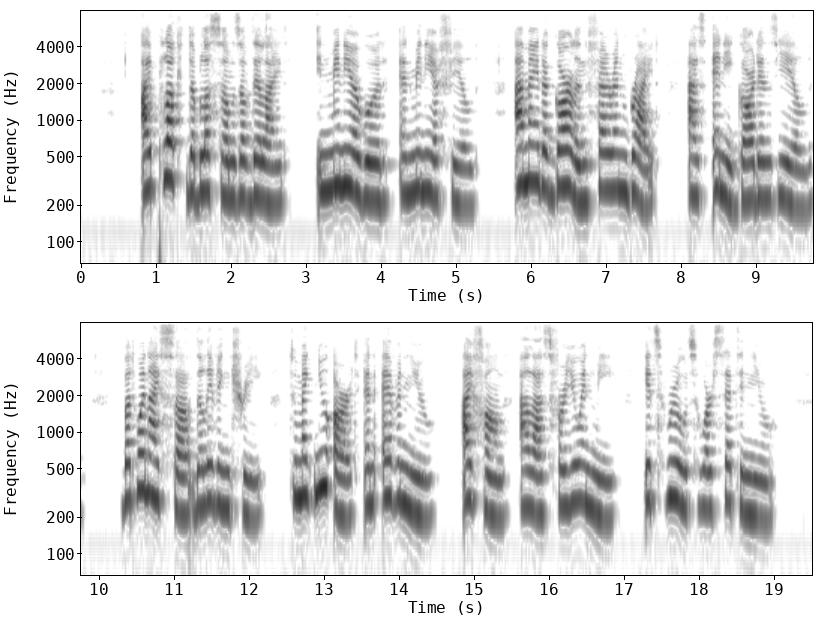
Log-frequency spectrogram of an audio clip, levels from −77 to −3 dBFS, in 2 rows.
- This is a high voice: Yes, high, 240 Hz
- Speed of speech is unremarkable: Yes, average, 160 wpm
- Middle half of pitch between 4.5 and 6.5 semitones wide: No, average, 3.8 semitones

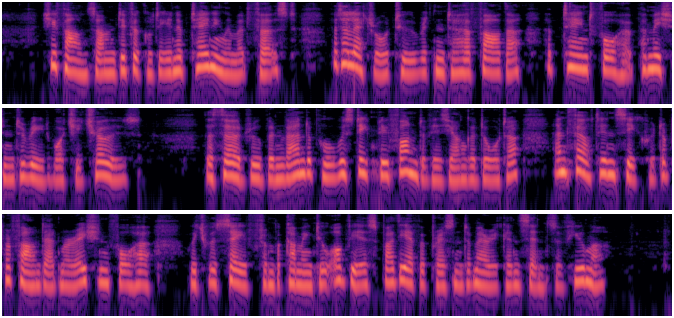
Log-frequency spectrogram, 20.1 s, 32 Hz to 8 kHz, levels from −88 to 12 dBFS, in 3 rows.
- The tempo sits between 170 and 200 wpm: Yes, average, 185 wpm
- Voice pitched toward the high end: No, medium, 180 Hz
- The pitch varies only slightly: No, average, 3.7 semitones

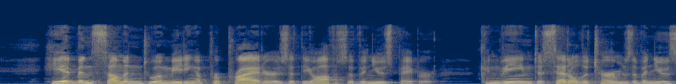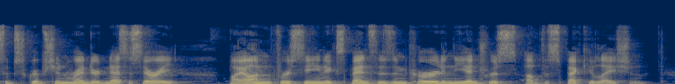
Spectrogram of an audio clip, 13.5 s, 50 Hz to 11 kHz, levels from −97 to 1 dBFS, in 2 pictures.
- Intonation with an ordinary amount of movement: Yes, average, 3.6 semitones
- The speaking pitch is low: No, medium, 145 Hz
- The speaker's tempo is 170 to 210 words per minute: No, average, 160 wpm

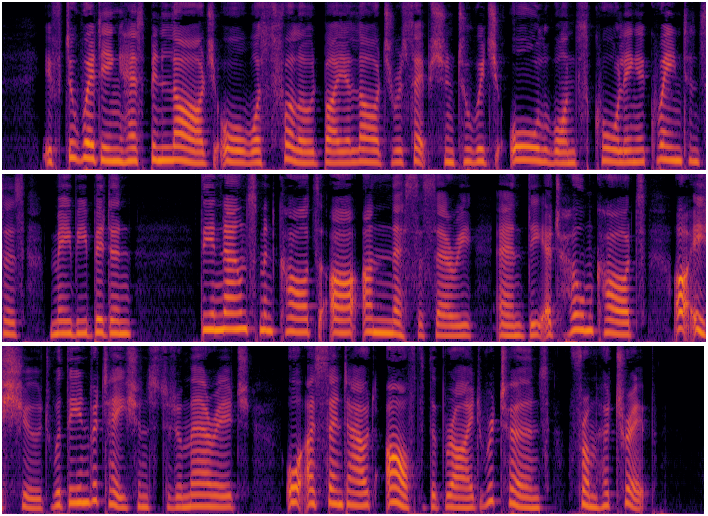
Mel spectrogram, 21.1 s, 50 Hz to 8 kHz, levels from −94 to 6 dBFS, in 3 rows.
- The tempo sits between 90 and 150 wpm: Yes, average, 145 wpm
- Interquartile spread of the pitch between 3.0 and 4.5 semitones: Yes, average, 3.5 semitones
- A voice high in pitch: Yes, high, 210 Hz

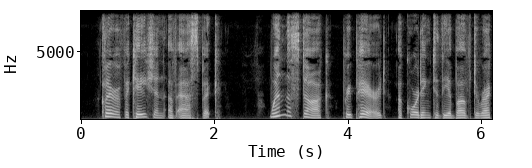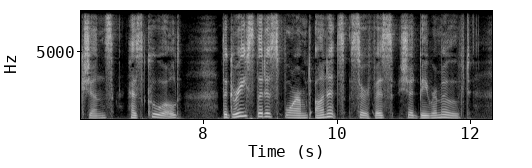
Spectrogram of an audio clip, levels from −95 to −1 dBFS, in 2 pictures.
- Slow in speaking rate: Yes, slow, 125 wpm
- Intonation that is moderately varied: Yes, average, 3.9 semitones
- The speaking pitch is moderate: Yes, medium, 175 Hz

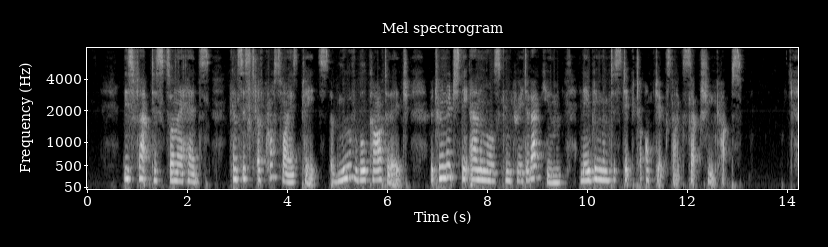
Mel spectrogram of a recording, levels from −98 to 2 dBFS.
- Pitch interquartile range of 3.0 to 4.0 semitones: Yes, average, 3.5 semitones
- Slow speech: Yes, slow, 125 wpm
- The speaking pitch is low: No, high, 200 Hz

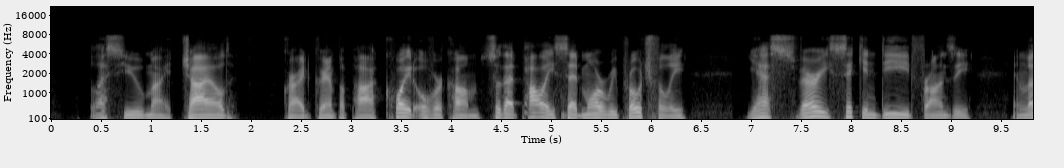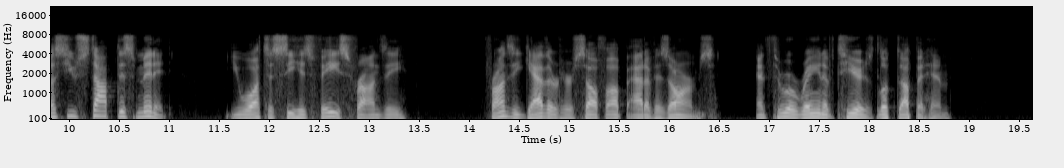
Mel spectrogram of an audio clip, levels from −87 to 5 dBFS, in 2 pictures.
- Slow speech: No, average, 150 wpm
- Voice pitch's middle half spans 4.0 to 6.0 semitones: Yes, average, 4.3 semitones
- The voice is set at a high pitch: No, low, 110 Hz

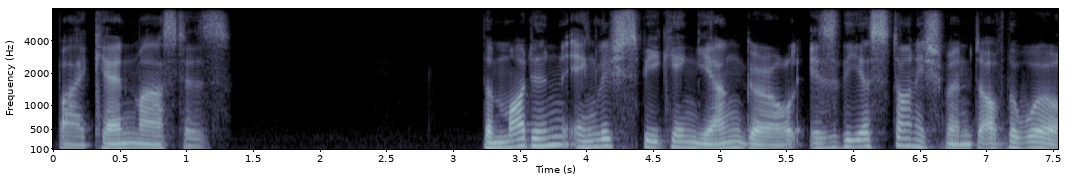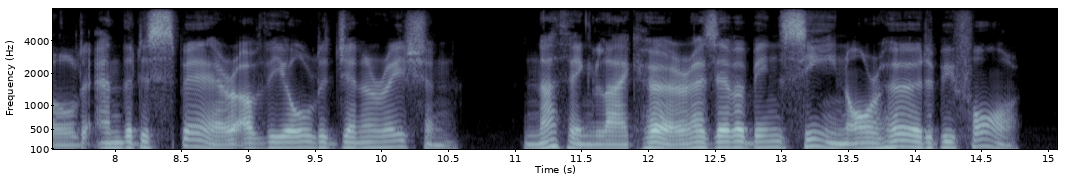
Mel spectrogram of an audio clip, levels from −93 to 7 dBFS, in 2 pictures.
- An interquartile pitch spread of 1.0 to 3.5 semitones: No, average, 4.3 semitones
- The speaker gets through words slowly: Yes, slow, 125 wpm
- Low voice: Yes, low, 115 Hz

